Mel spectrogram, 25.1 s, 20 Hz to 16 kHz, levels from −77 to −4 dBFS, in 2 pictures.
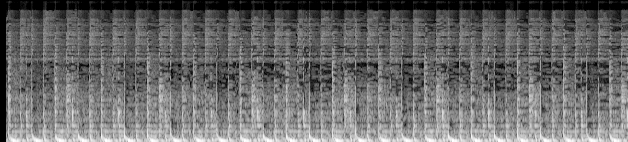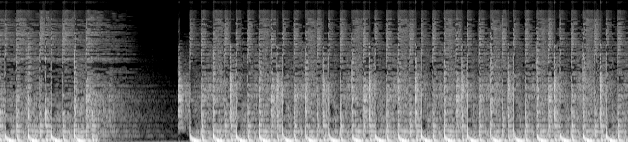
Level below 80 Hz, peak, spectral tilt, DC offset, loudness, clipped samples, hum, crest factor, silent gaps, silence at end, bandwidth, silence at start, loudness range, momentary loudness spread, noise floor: -14 dBFS; 0 dBFS; -5 dB/octave; 0.7%; -13 LUFS; under 0.1%; none; 12 dB; none; 0 s; 16 kHz; 0.1 s; 3 LU; 2 LU; -48 dBFS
